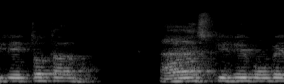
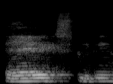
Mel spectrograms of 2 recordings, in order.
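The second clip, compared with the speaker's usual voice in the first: Expirez stretched slow and louder; drawn-out cue; 6 dB louder than usual. Shown as a demonstration. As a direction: push the exhale out with a long Expirez. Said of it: "cueing a long exhale". (Expirez appuyé et allongé)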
